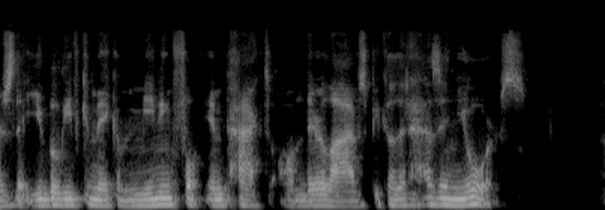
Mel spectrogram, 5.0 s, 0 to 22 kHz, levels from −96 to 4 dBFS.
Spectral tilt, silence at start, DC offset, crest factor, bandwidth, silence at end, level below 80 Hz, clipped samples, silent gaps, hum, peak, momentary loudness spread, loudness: -5.5 dB/octave; 0 s; under 0.1%; 18 dB; 12 kHz; 0.7 s; -78 dBFS; under 0.1%; none; none; -22 dBFS; 8 LU; -39 LUFS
